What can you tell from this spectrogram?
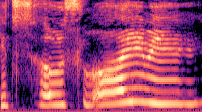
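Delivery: high, slow, whiny "so slimy"; disgusted whine. Retold or imitated. Tourist whining about the seal, high and slow. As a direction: drag it out in disgust. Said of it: "she's like".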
